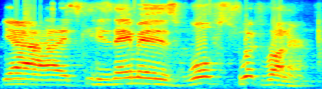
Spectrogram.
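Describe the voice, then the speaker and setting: A man's voice: on the high side, slow, soft background music, low-quality recording. A man chatting as a tabletop player in a joking, offhand way. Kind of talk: casual chat at a tabletop game.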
